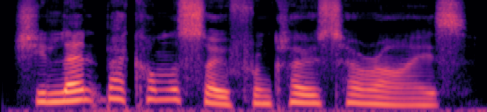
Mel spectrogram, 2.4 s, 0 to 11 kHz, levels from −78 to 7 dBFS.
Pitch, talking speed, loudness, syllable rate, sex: 205 Hz, 245 wpm, -19 LUFS, 5.3 syllables/s, female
